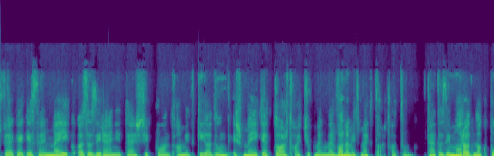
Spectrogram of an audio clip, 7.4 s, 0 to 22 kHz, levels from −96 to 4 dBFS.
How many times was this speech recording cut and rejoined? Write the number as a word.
one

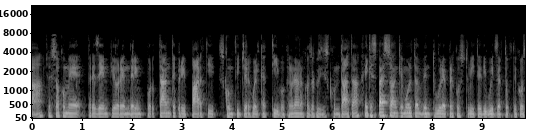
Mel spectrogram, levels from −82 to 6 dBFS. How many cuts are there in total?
zero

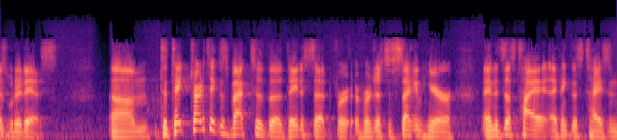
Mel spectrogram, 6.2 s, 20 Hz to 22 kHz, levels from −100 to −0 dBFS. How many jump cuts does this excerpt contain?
zero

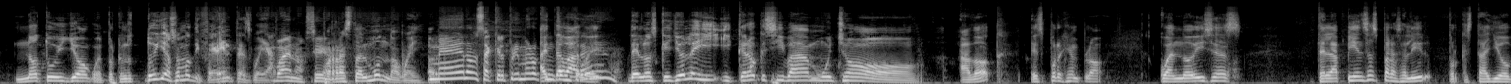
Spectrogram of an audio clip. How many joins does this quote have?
one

